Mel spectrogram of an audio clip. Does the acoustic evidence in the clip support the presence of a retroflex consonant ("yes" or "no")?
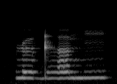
yes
